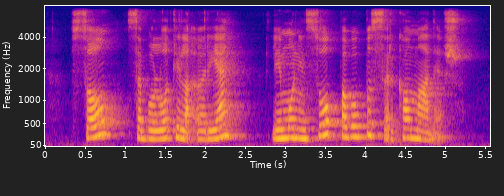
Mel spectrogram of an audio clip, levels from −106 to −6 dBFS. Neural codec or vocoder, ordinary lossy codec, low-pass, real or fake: none; none; 7.2 kHz; real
